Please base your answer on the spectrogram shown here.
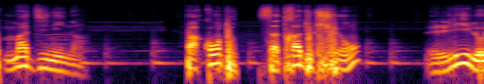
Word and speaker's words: Madinina: Par l'oral, dans la langue créole, nous avons conservé la bonne prononciation qui est donc Madinina.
